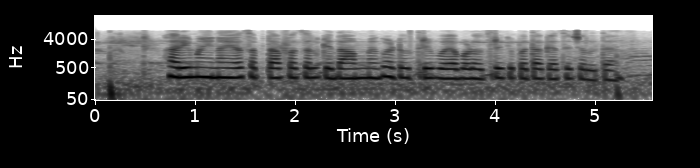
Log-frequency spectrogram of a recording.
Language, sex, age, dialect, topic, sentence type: Magahi, female, 18-24, Southern, agriculture, question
